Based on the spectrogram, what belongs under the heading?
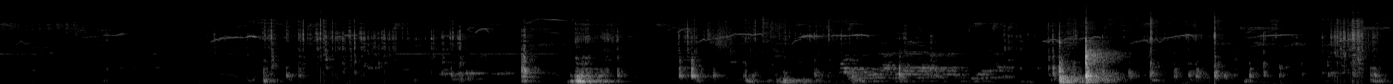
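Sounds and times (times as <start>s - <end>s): dove chicks squeaking: 2.0s - 13.9s
rustling and clicks: 11.5s - 13.9s.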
